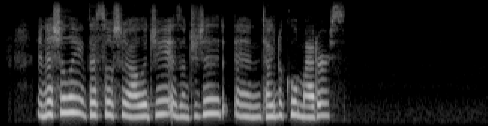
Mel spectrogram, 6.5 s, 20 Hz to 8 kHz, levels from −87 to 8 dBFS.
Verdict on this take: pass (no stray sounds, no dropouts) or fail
pass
